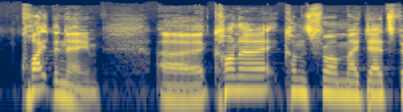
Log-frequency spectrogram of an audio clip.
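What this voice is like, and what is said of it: Usual voice. Nothing is said of it.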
